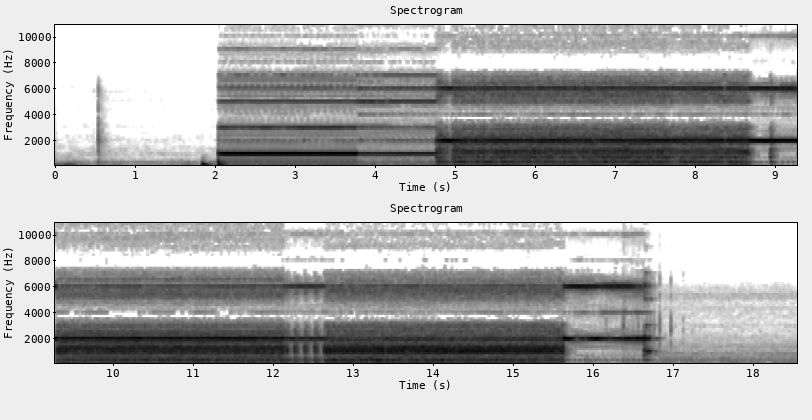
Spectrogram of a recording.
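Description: Computer boot data played off a vinyl record: after a thump, a loud steady tone sounds for about three seconds, then a dense, noisy data signal with a steady high whistle over it runs for about eleven seconds, with a brief dropout near nine seconds, and cuts off abruptly. It is a bootable disk image being loaded into an IBM PC through its cassette interface.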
